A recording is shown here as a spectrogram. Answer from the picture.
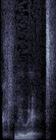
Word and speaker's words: Clewitt: I'm fine, and my name is Clewitt. Clewitt. Okay. Yeah. E-T-T? ETT, yeah. That's correct. Okay, great. Mr. Clewitt got Thank you.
